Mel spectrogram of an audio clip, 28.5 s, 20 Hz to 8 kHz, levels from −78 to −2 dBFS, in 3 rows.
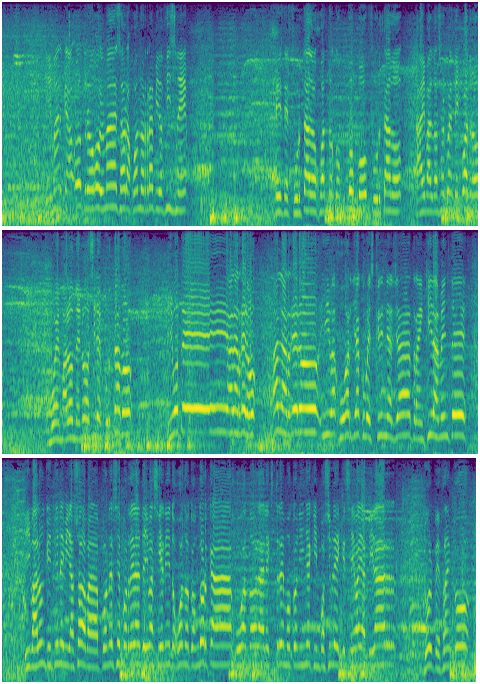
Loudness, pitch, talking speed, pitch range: -9 LUFS, 250 Hz, 150 wpm, 220-275 Hz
